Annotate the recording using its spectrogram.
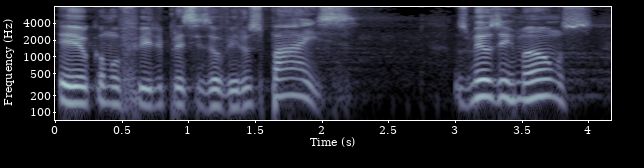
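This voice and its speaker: A middle-aged Brazilian pastor preaches with a high, ringing voice, his words trailing off into the long reverb of a large church hall. He is earnest and emphatic, repeating short phrases to drive his points home. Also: lively intonation, unhurried, darkish tone. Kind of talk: sermon.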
